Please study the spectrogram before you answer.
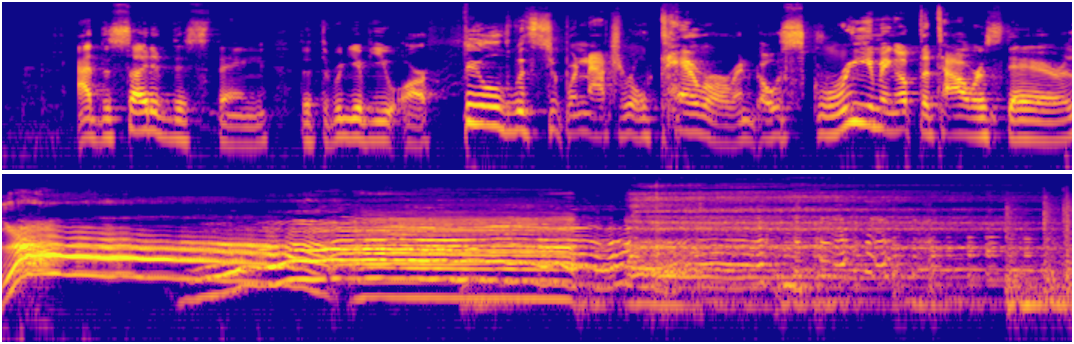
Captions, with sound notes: At the sight of this thing, the three of you are filled with supernatural terror and go screaming up the tower stairs. (screams) (screams) (general screaming)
